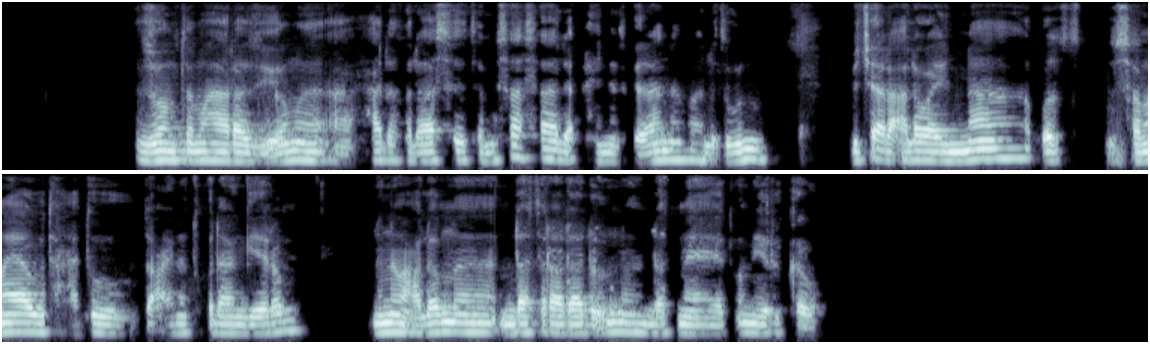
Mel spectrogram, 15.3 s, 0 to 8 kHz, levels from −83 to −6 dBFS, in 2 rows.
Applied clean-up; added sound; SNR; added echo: neural mask model Resemble Enhance denoiser.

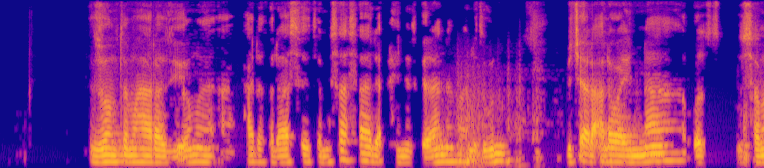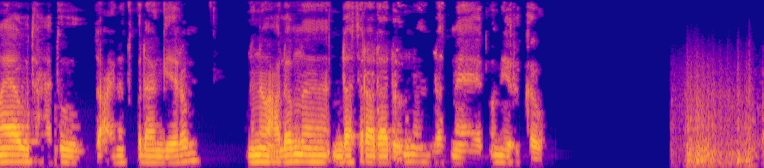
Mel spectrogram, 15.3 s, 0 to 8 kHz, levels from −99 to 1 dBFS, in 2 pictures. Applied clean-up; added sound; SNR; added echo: classical method spectral subtraction.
